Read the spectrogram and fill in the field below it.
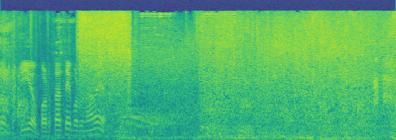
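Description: A magic blast roars with a rushing hiss.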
